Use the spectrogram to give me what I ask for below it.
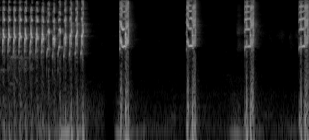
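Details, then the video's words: Lovebird opening with a fast burst of harsh, high chattering notes, followed by four loud, single rasping squawks spaced about a second apart. "Suara LOVEBIRD di sukai musuh labet bahan malas bunyi akan cepat terpancing untuk NGEKEK PANJANG"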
